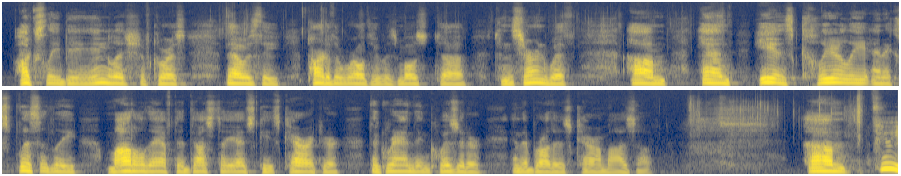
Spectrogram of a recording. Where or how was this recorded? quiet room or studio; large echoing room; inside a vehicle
large echoing room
